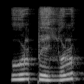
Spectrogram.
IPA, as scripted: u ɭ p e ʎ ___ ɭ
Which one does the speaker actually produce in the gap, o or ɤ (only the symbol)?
o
